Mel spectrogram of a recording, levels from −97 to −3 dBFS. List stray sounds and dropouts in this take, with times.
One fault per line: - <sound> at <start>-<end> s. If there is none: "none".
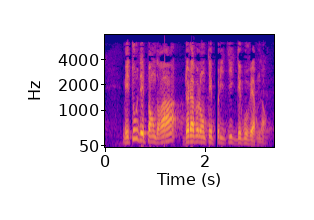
- dropout at 2.2-2.3 s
